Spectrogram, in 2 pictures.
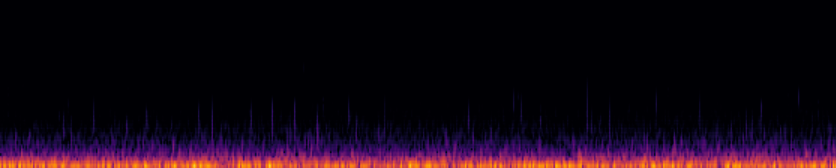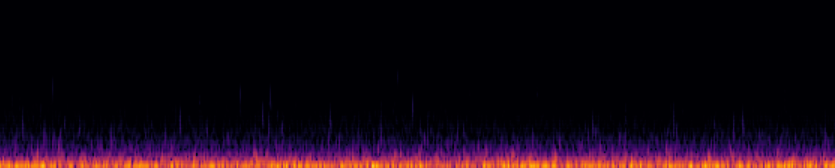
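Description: Erupting volcano: a deep, steady rumble with faint crackles and pops scattered through it.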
